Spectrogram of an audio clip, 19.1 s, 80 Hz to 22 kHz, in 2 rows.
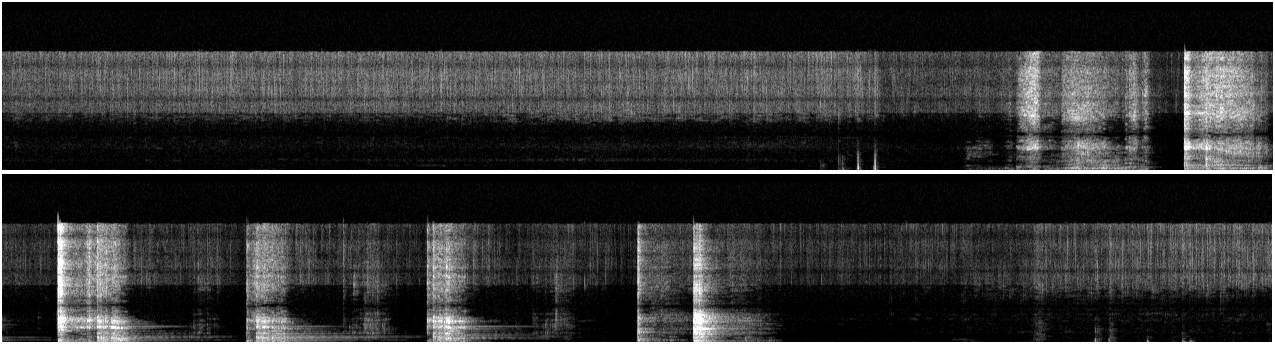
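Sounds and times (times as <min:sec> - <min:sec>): metal spoon scraping wok: 0:07.4 - 0:15.4.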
